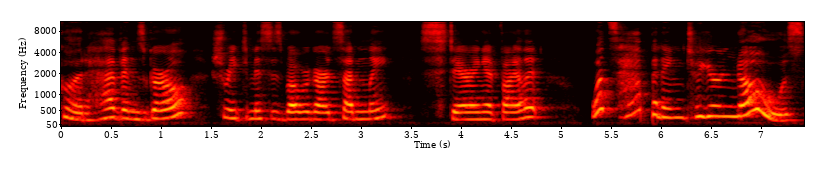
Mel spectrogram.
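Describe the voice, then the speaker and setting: A woman's put-on character voice, shrill and high-pitched, with lively intonation at a moderate pace. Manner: shrieking, alarmed.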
